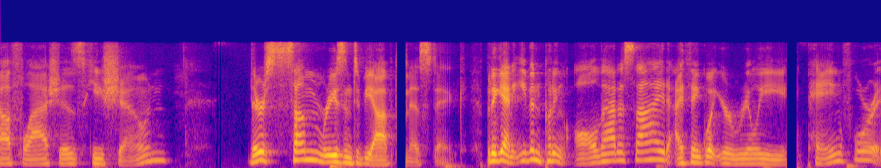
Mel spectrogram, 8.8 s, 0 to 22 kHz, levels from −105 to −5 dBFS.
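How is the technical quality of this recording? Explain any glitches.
The recording, carried over G.722 wideband telephone coding, has three stretches of packet loss on an ADPCM call.

The first, from 2.14 to 2.22 s between "flashes he's shown" and "there's some reason to", is scattered: about 60 ms missing over 100 ms, in gaps of up to 20 ms. The others are larger losses: 100 ms at 3.96 to 4.09 s after "some reason to be", and 110 ms at 7.86 to 8.02 s after "I think what you're".

Lost packets become abrupt silence. The decoder's adaptive predictor and step size then no longer match the sender's, so the audio after each hole comes back off until they realign. That hard-edged gap followed by a short settling period distinguishes it from concealed loss, where the gap is filled with a smeared repeat.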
